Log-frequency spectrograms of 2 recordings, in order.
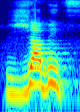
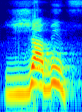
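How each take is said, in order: The two takes are said the same way.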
